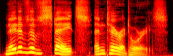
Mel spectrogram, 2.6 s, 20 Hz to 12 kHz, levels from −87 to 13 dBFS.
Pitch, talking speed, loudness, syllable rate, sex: 185 Hz, 115 wpm, -16 LUFS, 4.6 syllables/s, male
